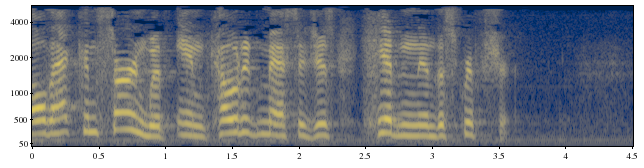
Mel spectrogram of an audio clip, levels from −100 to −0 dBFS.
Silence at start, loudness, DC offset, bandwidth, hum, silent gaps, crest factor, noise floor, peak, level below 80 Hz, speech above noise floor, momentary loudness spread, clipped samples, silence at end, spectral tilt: 0 s; -23 LUFS; under 0.1%; 5.4 kHz; 60 Hz at -55 dBFS; none; 16 dB; -58 dBFS; -8 dBFS; -64 dBFS; 34 dB; 12 LU; under 0.1%; 0.95 s; -6.5 dB/octave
